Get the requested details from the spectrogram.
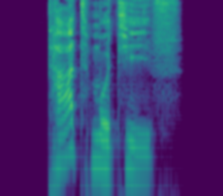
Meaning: criminal motive
- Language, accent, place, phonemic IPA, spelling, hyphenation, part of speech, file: German, Germany, Berlin, /ˈtaːtmoˌtiːf/, Tatmotiv, Tat‧mo‧tiv, noun, De-Tatmotiv.ogg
